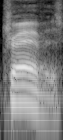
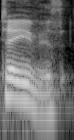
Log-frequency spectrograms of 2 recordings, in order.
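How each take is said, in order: First: An R sound follows the first T. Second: There is no R sound after the T. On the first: The speaker calls it wrong. "most people just gloss over it and Travis" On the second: The speaker calls it right. "you just said Tavis"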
